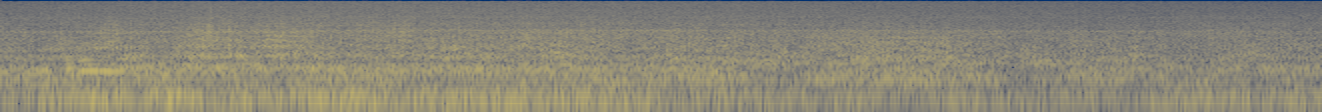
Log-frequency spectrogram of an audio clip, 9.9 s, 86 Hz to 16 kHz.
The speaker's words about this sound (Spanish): en estos momentos el avión DC-8 que traslada al Perón y a 154 pasajeros más a la Argentina después de 17 años está casi, podríamos decir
